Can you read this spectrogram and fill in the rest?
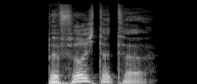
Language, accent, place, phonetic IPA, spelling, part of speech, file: German, Germany, Berlin, [bəˈfʏʁçtətə], befürchtete, adjective / verb, De-befürchtete.ogg
- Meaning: inflection of befürchten: 1. first/third-person singular preterite 2. first/third-person singular subjunctive II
